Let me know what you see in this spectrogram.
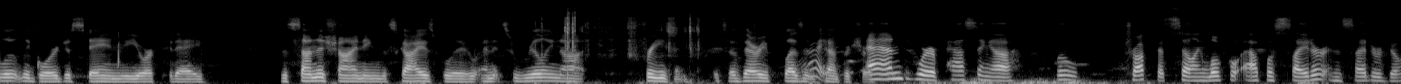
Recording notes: A VERY WINDY Walkway Over the Hudson, Poughkeepsie to Highland, New York. The Walkway Over the Hudson, which opened in 2009, is a former railroad bridge that was transformed into a highly used walkway for walkers and cyclists. It was extremely windy, and we apologize in advance for the disruption it causes in the middle of the podcast, despite our new wind – shielding microphones!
